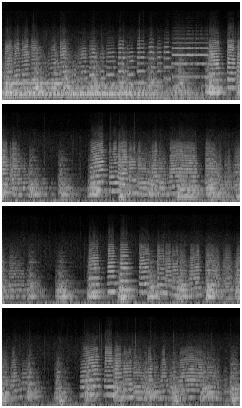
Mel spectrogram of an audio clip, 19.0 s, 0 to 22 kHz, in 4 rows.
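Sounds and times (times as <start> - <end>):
jazz band record with brass: 0.0 - 19.0.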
